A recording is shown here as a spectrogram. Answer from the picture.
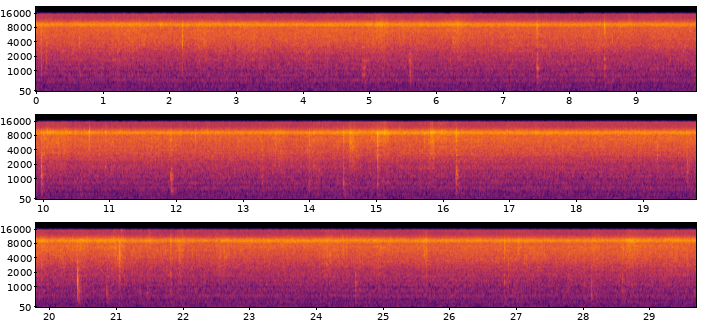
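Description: Sliced cucumber sautéing in a hot frying pan with ground beef and onion: a steady sizzle, while a spatula stirs the strips and now and then taps or scrapes the pan with a short sharp click.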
